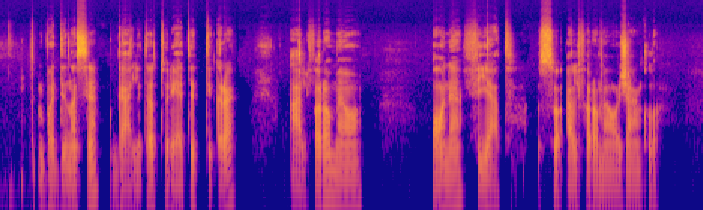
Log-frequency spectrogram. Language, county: Lithuanian, Klaipėda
